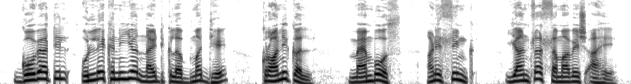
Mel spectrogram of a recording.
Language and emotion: Marathi, neutral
